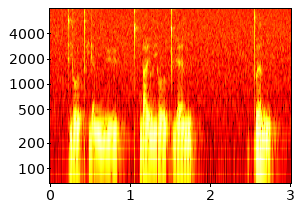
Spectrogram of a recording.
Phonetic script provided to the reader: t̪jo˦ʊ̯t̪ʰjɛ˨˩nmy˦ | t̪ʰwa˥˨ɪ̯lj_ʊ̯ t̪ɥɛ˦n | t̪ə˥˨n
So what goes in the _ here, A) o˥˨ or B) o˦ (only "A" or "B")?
A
